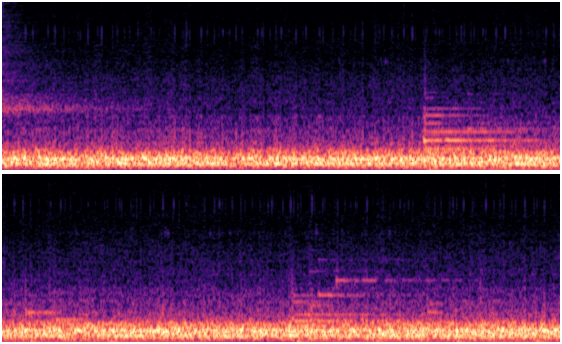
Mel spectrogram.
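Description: Background electronic music: a steady low drone, joined about three seconds in by a bass line and a few short synth notes.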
